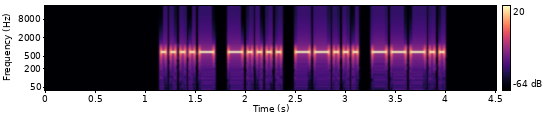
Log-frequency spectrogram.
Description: Morse code, heard as a keyed tone, about 25 wpm, 700 Hz. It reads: 4678
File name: practice / 25wpm / Four Letter-Number Combinations - 25wpm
